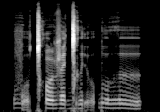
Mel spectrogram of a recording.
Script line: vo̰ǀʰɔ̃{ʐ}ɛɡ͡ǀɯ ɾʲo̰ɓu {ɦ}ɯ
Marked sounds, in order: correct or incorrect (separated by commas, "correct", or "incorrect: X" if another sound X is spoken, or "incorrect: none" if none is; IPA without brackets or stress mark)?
correct, correct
